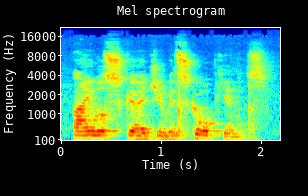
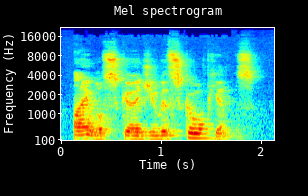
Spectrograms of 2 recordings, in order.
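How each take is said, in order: The two takes are said the same way.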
